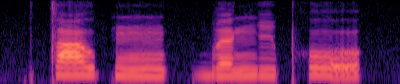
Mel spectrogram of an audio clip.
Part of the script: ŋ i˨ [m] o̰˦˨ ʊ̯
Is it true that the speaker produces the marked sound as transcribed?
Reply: no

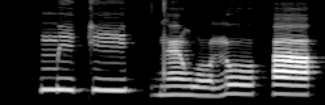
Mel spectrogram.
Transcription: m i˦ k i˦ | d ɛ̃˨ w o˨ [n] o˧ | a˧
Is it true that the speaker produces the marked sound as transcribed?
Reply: yes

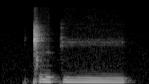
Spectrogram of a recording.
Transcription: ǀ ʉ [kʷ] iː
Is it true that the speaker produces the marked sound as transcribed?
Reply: no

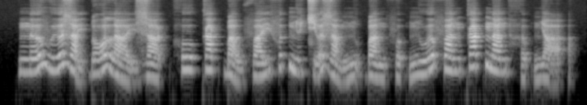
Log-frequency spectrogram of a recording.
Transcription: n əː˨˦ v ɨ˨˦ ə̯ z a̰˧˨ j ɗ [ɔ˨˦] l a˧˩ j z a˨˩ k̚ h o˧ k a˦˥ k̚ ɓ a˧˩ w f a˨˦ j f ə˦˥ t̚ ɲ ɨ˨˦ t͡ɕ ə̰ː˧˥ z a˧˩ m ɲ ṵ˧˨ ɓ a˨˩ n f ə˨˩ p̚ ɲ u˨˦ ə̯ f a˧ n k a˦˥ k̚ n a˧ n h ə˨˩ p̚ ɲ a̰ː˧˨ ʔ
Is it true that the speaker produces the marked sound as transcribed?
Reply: yes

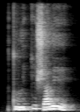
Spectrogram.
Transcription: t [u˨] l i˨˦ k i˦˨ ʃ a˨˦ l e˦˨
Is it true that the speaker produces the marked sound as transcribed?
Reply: yes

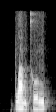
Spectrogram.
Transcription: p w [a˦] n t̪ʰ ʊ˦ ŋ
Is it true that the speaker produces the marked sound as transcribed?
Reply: no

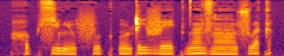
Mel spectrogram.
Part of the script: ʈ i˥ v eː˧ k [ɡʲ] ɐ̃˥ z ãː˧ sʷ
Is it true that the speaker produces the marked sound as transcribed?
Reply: no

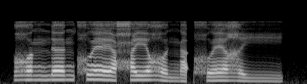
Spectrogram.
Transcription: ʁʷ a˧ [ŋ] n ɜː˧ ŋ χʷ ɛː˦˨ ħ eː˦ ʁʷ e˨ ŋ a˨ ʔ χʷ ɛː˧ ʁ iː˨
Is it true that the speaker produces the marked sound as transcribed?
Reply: yes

